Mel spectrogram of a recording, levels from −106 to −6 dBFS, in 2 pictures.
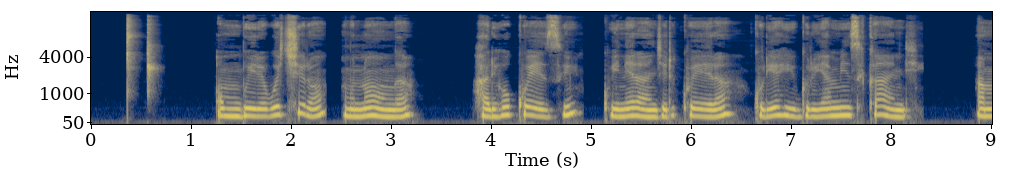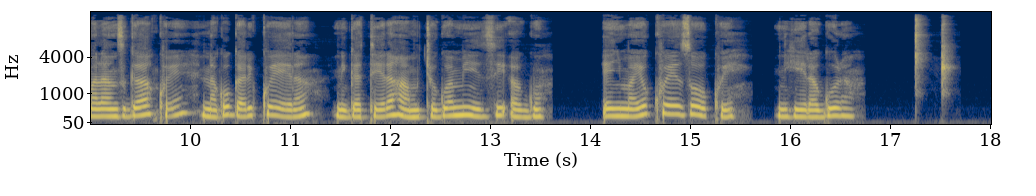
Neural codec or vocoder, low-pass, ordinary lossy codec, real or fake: none; 14.4 kHz; MP3, 96 kbps; real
